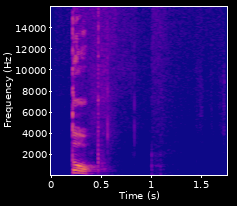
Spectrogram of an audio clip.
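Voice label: "топ", Komi, female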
